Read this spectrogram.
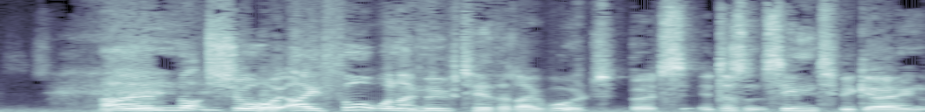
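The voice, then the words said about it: British accent. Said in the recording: “I am originally from the UK ... lose your accent in Tennessee”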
